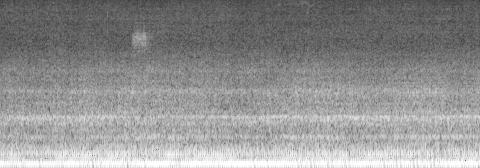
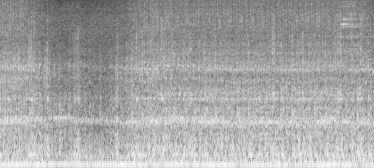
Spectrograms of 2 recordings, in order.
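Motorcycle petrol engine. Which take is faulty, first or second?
second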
